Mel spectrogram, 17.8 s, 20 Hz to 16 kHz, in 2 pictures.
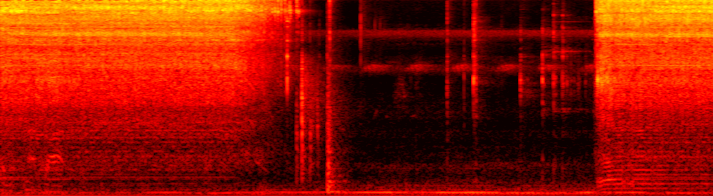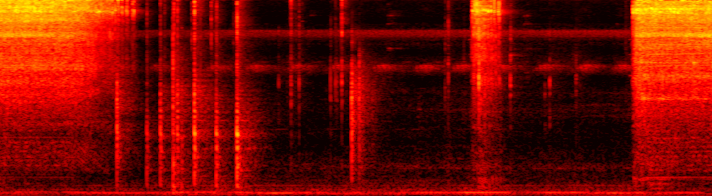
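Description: Wrench loosening 5/16 bolt nuts on a Cessna 177 RG wheel, with brief ratcheting clicks and metallic ticks over a steady low hum, close by and fairly quiet.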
